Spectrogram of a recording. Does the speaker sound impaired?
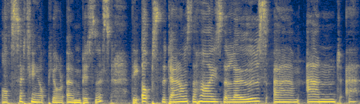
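No.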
